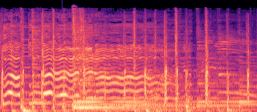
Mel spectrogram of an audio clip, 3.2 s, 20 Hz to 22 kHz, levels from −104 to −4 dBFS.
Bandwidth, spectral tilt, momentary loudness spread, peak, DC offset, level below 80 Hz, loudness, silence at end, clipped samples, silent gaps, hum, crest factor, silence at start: 16.5 kHz; -5 dB/octave; 9 LU; 0 dBFS; under 0.1%; -28 dBFS; -13 LUFS; 0 s; under 0.1%; none; none; 12 dB; 0 s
